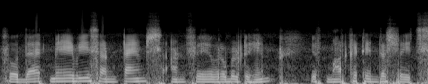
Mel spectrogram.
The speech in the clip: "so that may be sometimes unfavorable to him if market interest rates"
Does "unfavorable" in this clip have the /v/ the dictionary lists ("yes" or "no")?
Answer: yes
